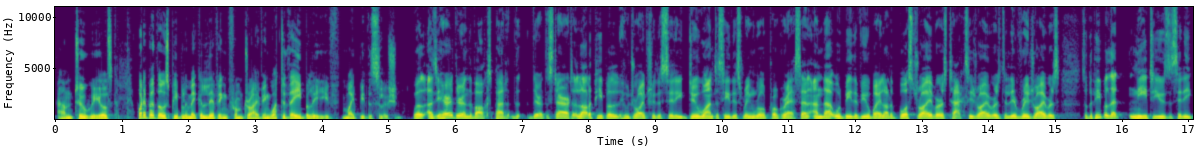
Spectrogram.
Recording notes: As we broadcast live from the Galmont Hotel in Galway as part of Newstalk's Summer Tour.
